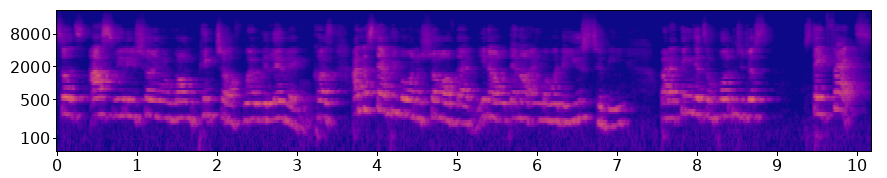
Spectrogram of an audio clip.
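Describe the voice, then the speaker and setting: A high-pitched woman speaks at a fairly quick pace with ordinary pitch variation, amid noticeable background noise and audible room echo. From Germany. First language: German. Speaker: anti-racism activist. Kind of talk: interview. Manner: halting.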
